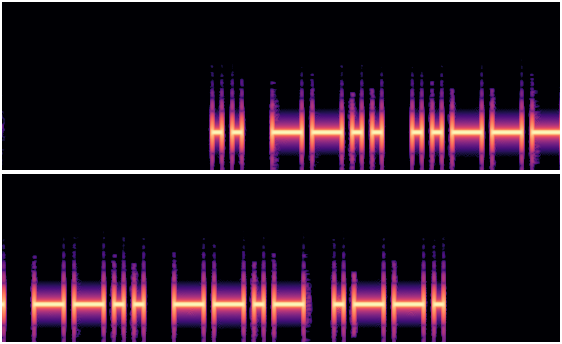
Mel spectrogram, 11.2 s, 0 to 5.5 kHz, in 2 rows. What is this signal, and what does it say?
Morse code, heard as a keyed tone, about 12 wpm, 600 Hz. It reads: IZ2ZQP
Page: 2 ekstra ordmellemrum mellem kaldesignalerne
